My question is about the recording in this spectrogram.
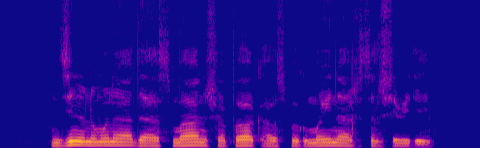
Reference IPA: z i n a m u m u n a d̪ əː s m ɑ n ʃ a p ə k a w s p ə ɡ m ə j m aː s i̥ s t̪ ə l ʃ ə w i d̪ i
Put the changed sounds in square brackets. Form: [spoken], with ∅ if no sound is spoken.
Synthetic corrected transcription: z i n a [n] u m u n a d̪ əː s m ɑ n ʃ a p [ɑ] k a w s p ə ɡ m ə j [n] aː [x] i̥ s t̪ ə l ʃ ə w i d̪ i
